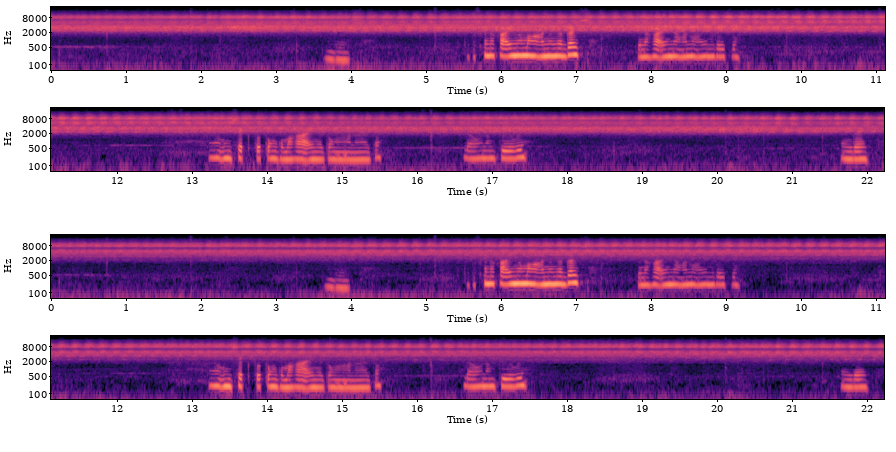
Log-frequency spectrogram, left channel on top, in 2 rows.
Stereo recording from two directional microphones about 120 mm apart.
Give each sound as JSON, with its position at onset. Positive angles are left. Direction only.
{"t": 5.8, "sound": "speech", "side_deg": -15}
{"t": 8.0, "sound": "speech", "side_deg": 0}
